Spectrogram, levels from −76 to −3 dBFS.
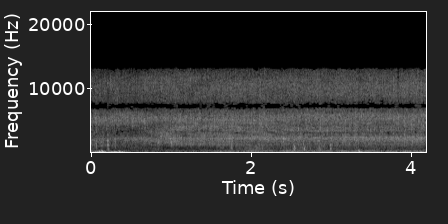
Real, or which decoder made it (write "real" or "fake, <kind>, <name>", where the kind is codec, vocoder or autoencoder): real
